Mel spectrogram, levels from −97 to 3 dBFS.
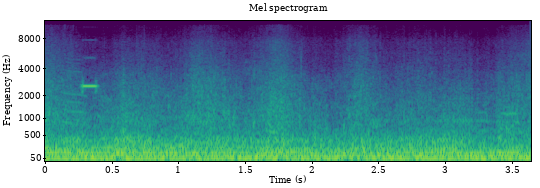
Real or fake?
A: real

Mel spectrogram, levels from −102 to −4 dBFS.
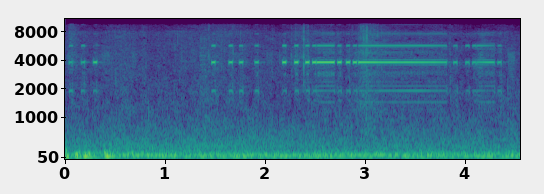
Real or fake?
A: real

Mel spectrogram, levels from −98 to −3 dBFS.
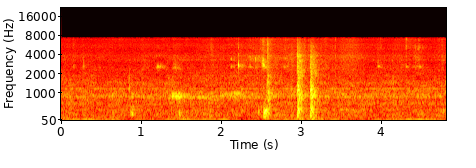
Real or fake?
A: fake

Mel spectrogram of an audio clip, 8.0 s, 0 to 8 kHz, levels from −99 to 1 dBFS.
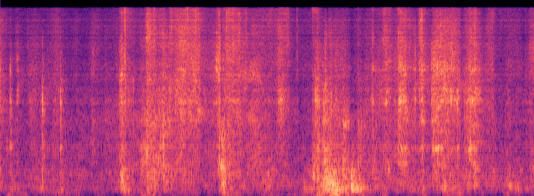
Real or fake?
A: fake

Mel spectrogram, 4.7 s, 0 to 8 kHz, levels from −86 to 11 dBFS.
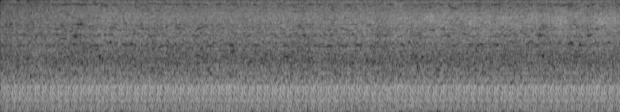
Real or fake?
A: real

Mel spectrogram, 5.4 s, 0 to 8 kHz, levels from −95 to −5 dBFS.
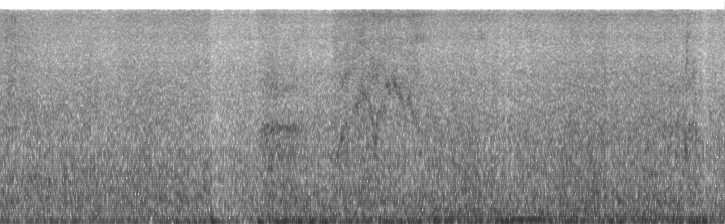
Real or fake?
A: fake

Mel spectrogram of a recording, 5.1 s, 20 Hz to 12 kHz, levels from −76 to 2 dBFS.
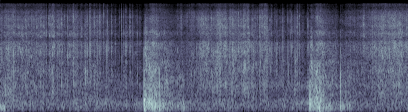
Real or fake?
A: fake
